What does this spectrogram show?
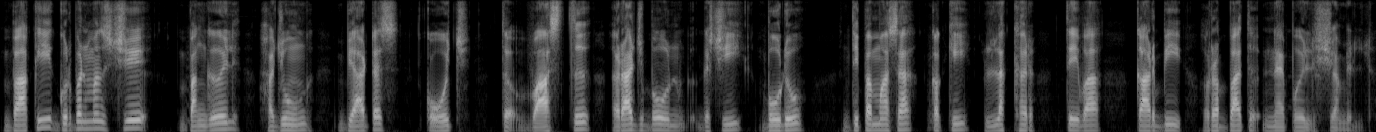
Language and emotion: Kashmiri, neutral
